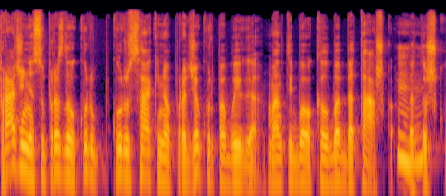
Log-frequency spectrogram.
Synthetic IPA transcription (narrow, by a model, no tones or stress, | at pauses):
pɾɑːd͡ʒʲɛnʲɛsʊpɾɑːzd̪ɐʋoːkʊrkʊɾsɑːkʲɪnʲoːpɾoːd͡ʒʲɛkʊrpɐbɐɪɡɐ̰mʔɐnt̪ɐɪbʊʋoːkɐlˠbɐbʲɛt̪ɑ̰ːʃkoːbʲɛt̪t̪ɐʃkuː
